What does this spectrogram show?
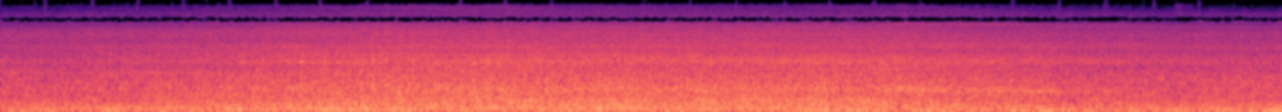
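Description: A train running past on the line, its running noise building to a peak around the middle and easing off toward the end.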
